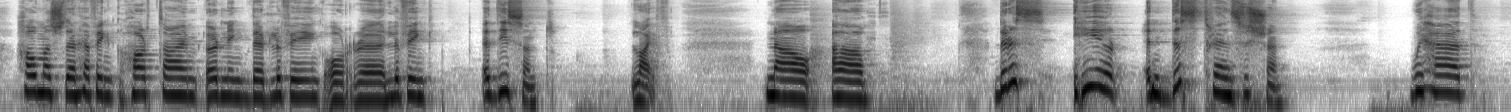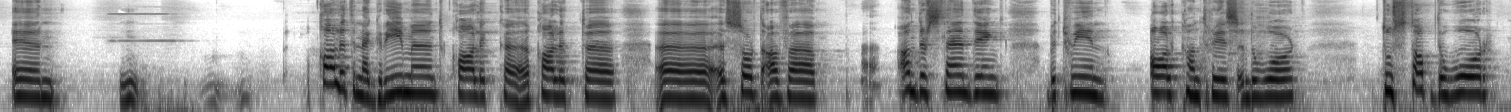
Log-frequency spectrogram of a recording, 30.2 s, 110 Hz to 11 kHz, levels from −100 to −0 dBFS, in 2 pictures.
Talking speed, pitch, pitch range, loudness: 105 wpm, 215 Hz, 195-235 Hz, -13 LUFS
